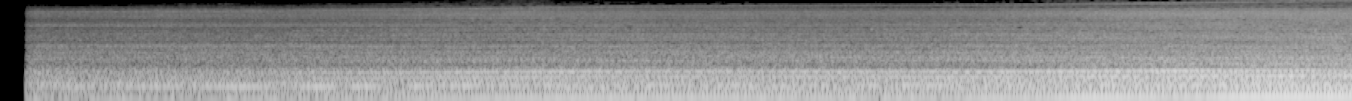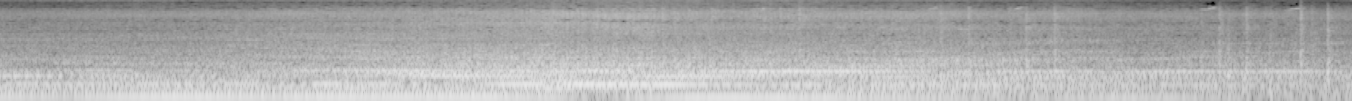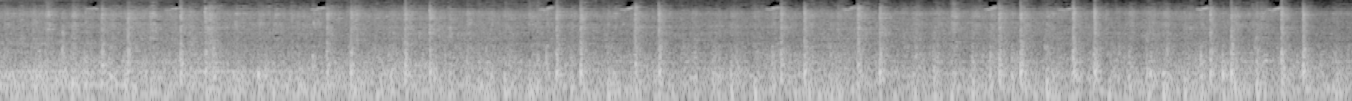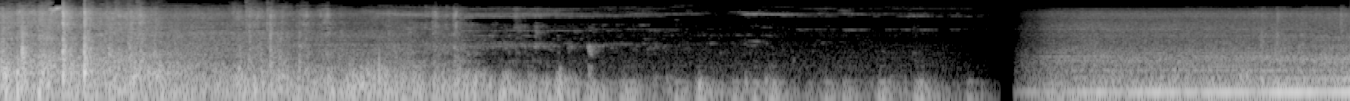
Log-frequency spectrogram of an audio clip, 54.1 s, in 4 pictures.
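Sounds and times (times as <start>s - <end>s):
diesel locomotive engine drone: 0.3s - 50.2s, 50.8s - 54.0s
train wheels clicking over rail joints: 22.3s - 46.6s.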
